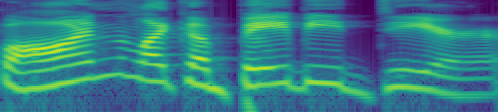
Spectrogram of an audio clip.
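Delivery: put-on snippy voice. Retelling a phone call, the speaker mimics Fawn's reply, mocking Fawn's snippy attitude. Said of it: "I hate when people have attitude".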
